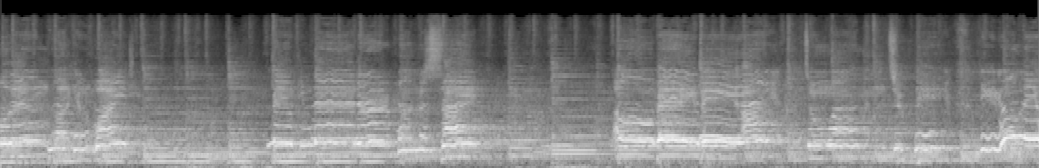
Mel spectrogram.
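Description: A woman singing a slow song in phrases of a few seconds, with acoustic guitar chords underneath.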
